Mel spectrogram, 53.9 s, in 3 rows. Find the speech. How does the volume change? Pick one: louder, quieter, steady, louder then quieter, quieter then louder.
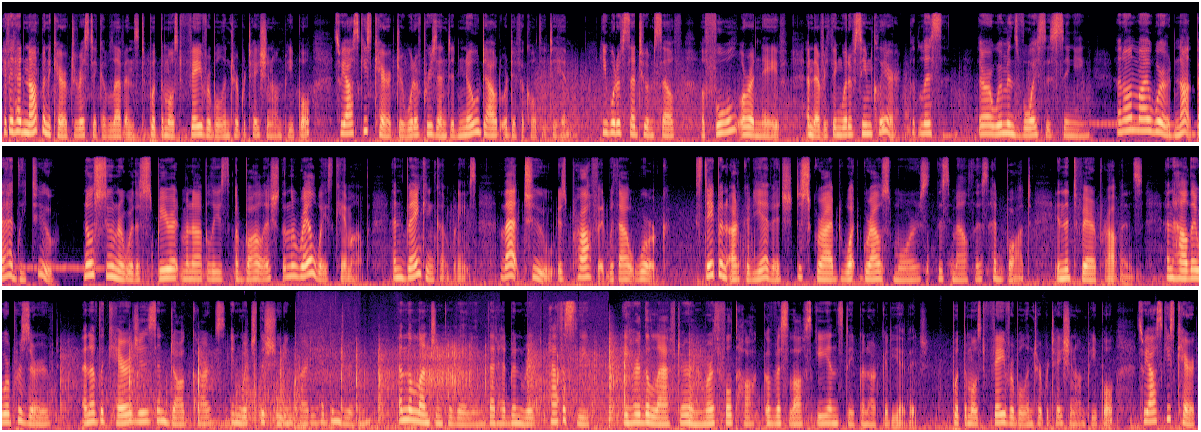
steady.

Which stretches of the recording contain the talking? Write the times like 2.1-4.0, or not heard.
0.0-53.8.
